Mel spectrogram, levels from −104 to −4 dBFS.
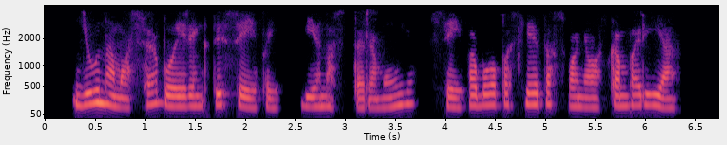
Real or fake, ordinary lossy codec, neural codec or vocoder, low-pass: fake; MP3, 32 kbps; codec, 16 kHz, 4 kbps, X-Codec, WavLM features, trained on Multilingual LibriSpeech; 3.6 kHz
